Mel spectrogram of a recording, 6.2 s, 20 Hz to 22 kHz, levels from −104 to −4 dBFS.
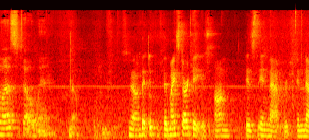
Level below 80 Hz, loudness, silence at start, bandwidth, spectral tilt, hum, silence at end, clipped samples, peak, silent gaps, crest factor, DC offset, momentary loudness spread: -60 dBFS; -30 LUFS; 0 s; 16.5 kHz; -4 dB/octave; none; 0 s; under 0.1%; -14 dBFS; none; 18 dB; under 0.1%; 16 LU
